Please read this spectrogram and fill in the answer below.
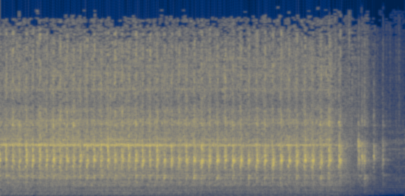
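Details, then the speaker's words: Oldsmobile Silhouette van after sitting long, idling: quick even ticking about three times a second from the top end over an uneven idle, quieter and smoother when revved; cause was a loose rocker arm bolt, causing noise and misfire. "And you can kind of hear it. It sounds like it's coming from that area. We'll rev it up a little bit. And you see it sort of goes away. At least you can hear it less. And the engine actually smooths out a bit."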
